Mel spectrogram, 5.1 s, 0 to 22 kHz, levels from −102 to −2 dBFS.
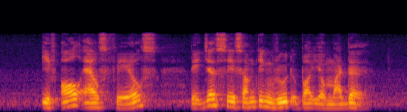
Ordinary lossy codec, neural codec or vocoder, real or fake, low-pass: none; none; real; 7.2 kHz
